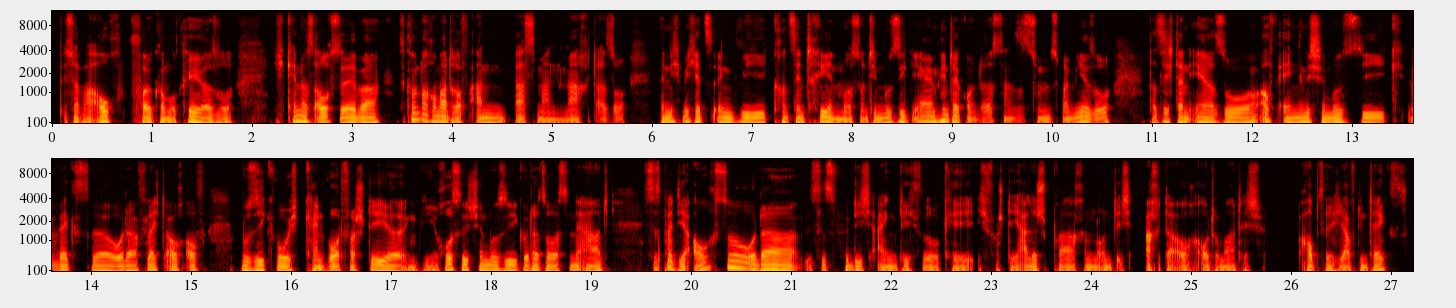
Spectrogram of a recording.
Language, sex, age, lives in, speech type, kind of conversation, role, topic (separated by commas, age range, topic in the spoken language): German, male, 20-24, Germany, conversation, podcast, host, Wie hat deine Herkunft deinen Musikgeschmack geprägt?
